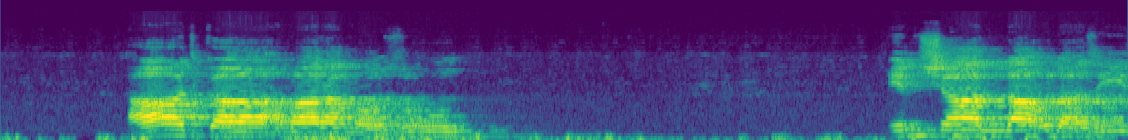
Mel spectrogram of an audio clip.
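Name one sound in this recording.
An elderly man chants in a long, melodic voice through a microphone.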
